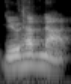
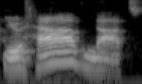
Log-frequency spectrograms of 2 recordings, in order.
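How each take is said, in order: First: "have" stressed at normal speed; firm denial, leaning on "have"; emphatic agreement. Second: "have" stretched out, very slow; slow emphatic repeat. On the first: Co-host answering the character's question, stress on "have". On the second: Co-host repeating the verdict on the character, drawn-out "have". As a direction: draw out "have" for deliberate emphasis. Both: Real, not acted.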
